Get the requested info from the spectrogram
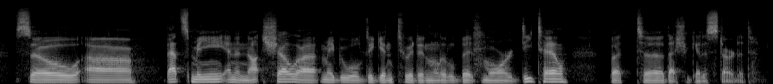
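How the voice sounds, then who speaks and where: A man with a Canadian accent talks at a fairly slow pace. The sound is dry and close with no echo, in a very clean recording with a silent background. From Canada, Alberta (born in England, moved at ten). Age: 60s. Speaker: retired special forces soldier and podcaster. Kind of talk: podcast interview.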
